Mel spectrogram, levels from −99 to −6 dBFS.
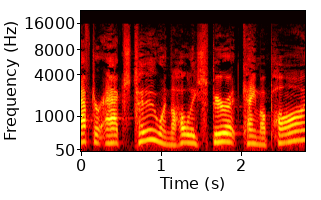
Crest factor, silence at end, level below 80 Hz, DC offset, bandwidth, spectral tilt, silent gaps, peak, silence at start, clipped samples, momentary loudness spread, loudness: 20 dB; 0 s; -78 dBFS; under 0.1%; 16 kHz; -4.5 dB/octave; none; -12 dBFS; 0 s; under 0.1%; 6 LU; -33 LUFS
